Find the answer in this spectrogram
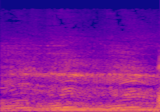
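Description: An engine running steadily at an even speed, a low steady hum.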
